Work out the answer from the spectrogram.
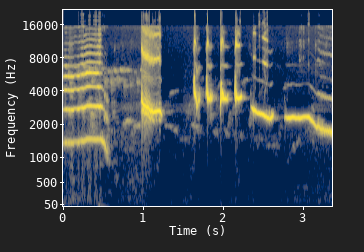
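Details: Asian pied starling song with a steady harmonic whistle, a harsh rasping burst, four quick clipped chirps, then long descending whistled notes.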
